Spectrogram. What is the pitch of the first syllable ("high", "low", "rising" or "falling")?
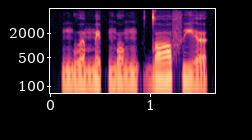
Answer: low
